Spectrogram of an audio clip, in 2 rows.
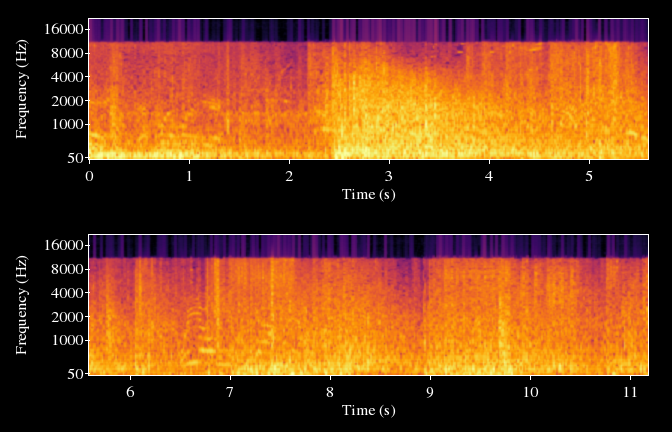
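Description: Sustained gunfire and explosions from The Division on PS4, dense and continuous at moderate distance with rapid bursts layered through the mix, while players talk over the combat.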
